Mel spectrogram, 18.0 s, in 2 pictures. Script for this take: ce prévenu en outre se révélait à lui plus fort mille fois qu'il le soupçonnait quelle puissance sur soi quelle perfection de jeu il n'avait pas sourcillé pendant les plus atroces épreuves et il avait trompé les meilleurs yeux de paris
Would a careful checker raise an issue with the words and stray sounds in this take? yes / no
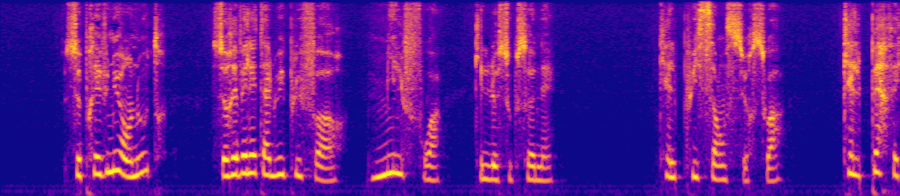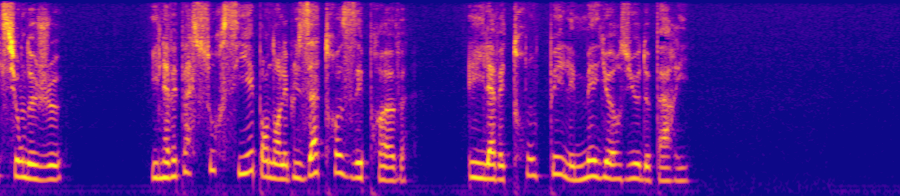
no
